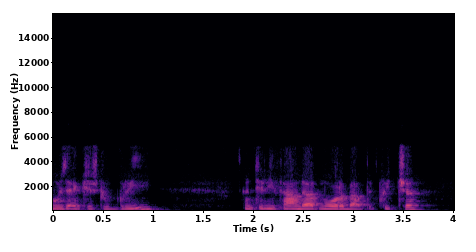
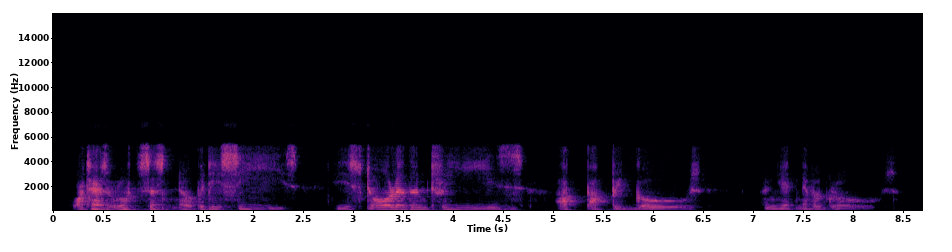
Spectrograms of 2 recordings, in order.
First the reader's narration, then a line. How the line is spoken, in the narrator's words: So Gollum hissed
